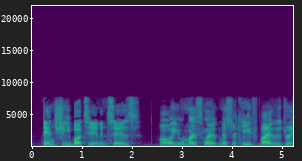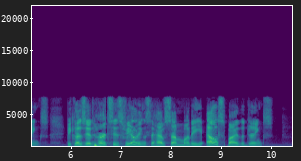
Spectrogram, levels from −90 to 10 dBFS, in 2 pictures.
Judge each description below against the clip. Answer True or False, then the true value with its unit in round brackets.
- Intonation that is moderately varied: False (6.6 semitones)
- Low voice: False (160 Hz)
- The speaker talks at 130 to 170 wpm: True (155 wpm)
